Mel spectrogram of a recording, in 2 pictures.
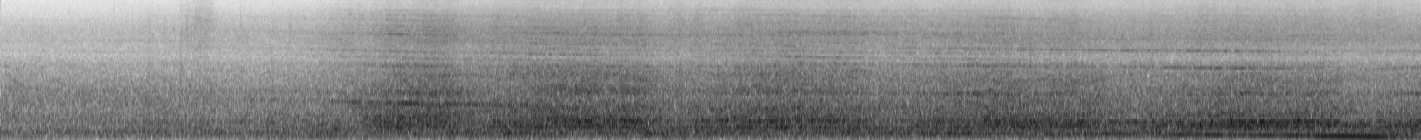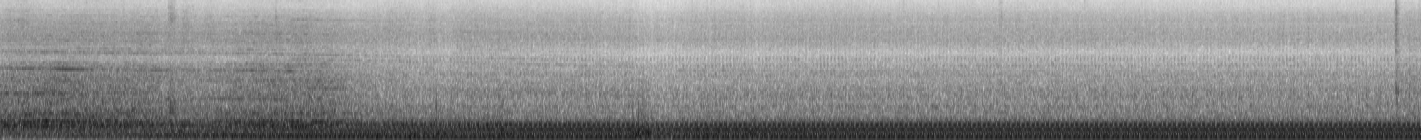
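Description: Electric passenger train passing over a level crossing: wheel and running noise swells and stays loud for several seconds, with a low motor whine stepping down in pitch toward the end of the pass. After it, a steady low drone carries on.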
